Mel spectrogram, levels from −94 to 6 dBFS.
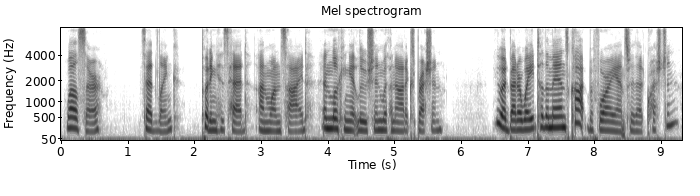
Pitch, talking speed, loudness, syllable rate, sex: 215 Hz, 200 wpm, -19 LUFS, 5.7 syllables/s, female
